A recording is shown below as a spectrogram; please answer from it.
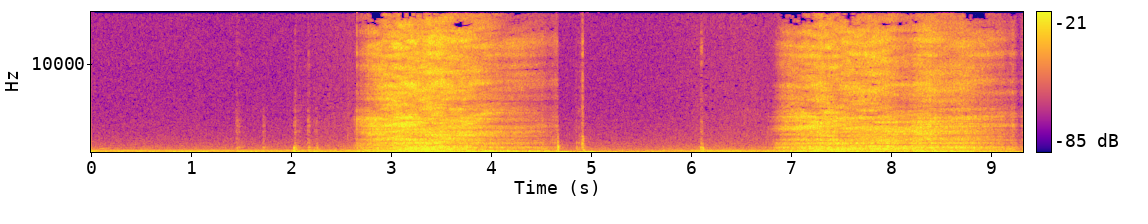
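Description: A gloved hand strikes through words with pink chalk on a small, flat, solid slate chalkboard in a wooden frame. Two long, bright scratching and rubbing passes rise out of a quiet background, separated by a short pause with a few faint ticks.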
